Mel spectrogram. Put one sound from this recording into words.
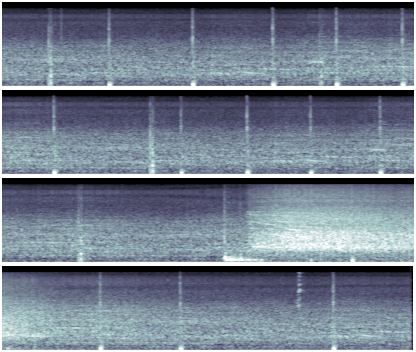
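A basketball bounces on a hard court in a steady dribbling rhythm.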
